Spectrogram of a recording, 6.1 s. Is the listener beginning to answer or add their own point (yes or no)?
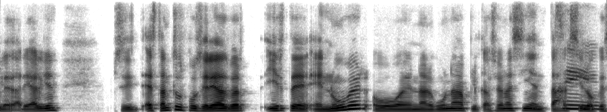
no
